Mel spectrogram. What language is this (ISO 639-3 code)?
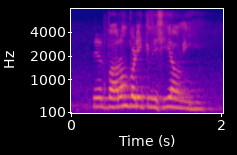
pan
